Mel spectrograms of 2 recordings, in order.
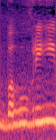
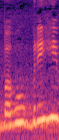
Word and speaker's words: बहुव्रीहि: Number 6 बहुव्रीहि समास, इसको बहुव्रीहि भी बोला जाता है एंड बहुब्रीहि भी बोला जाता है, तो दोनों ही ठीक है, राइट।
